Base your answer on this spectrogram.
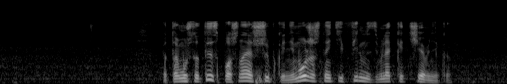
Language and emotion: Russian, angry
